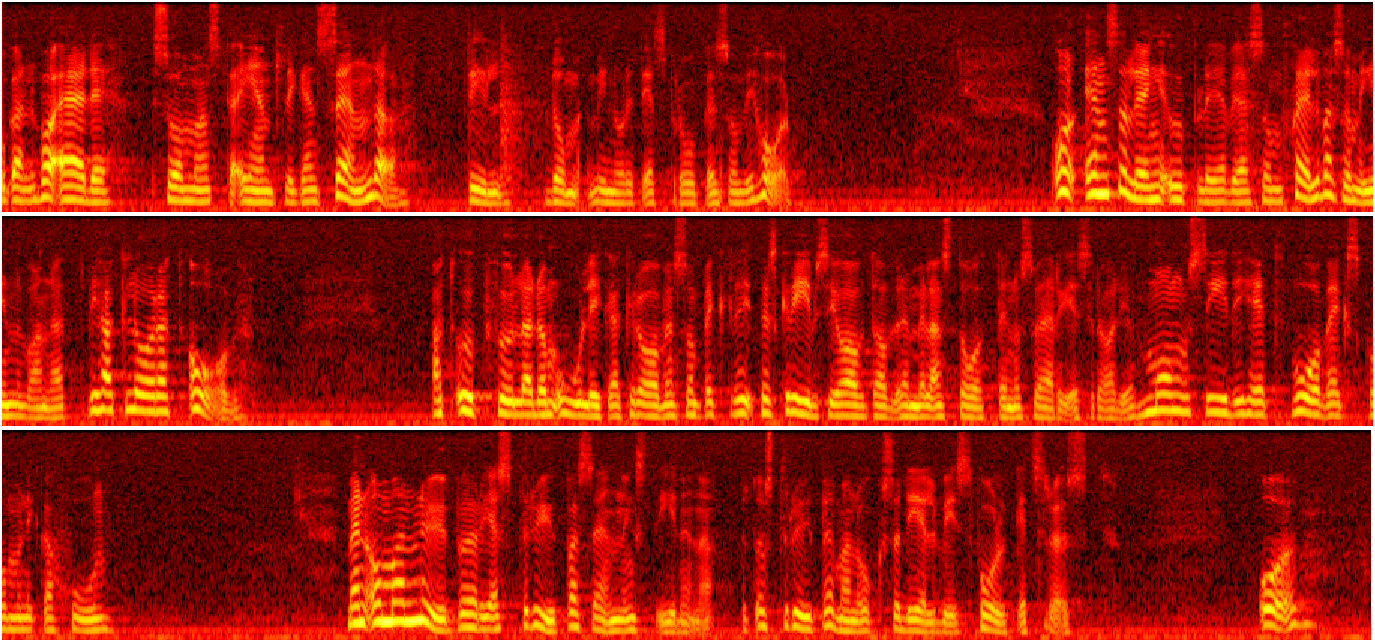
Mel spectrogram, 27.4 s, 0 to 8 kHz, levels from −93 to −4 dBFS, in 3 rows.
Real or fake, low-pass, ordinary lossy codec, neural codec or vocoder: real; none; none; none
